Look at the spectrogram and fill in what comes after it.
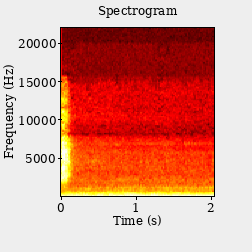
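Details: ECA Proteus Plus Blue wall-mounted gas combi boiler: steady low rumbling drone with a fixed hum, an abnormal running noise, recorded up close.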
